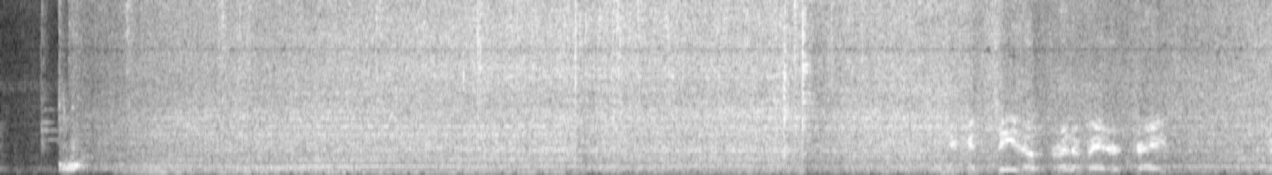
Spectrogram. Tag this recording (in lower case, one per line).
vacuum cleaner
